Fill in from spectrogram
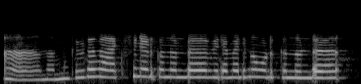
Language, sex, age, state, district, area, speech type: Malayalam, female, 18-30, Kerala, Idukki, rural, conversation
